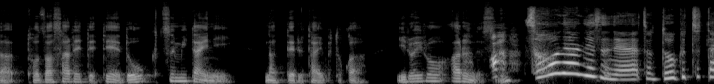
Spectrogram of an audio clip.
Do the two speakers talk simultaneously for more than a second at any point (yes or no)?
no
